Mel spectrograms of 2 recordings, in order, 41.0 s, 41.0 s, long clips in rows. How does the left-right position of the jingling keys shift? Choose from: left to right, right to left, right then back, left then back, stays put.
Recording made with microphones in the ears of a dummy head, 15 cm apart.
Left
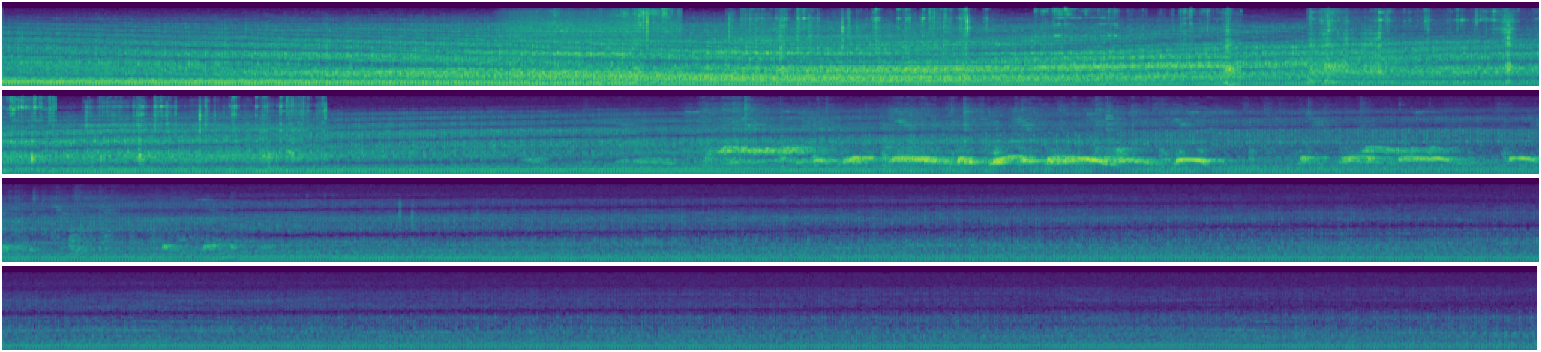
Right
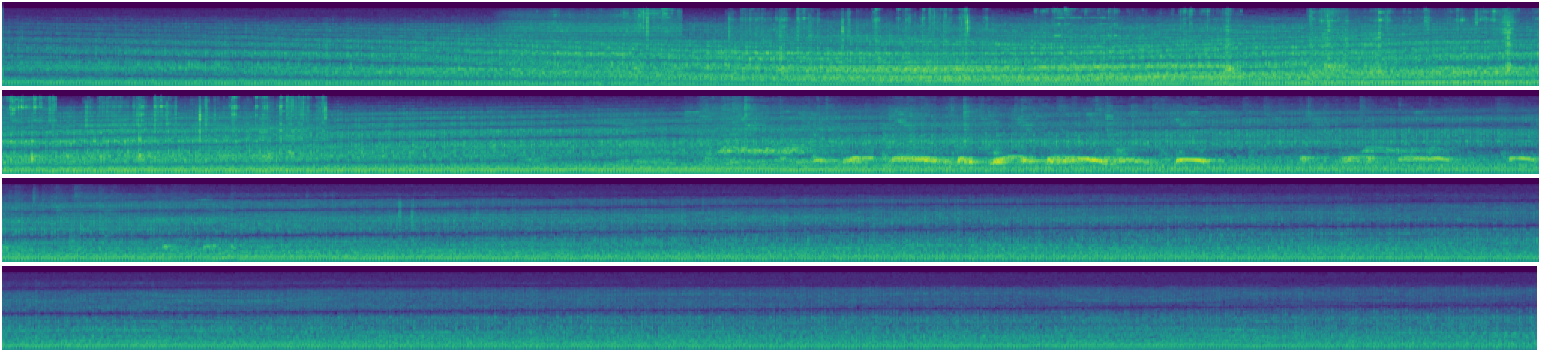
left to right.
